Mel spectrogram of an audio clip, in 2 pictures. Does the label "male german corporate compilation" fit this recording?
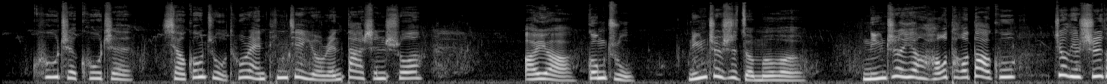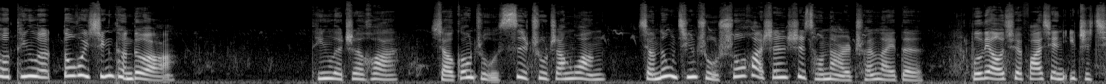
No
